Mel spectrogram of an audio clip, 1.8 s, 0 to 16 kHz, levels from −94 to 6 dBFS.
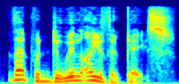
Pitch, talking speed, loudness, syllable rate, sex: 140 Hz, 200 wpm, -16 LUFS, 4.4 syllables/s, male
